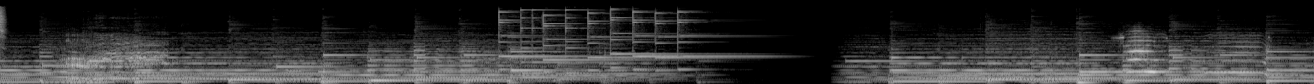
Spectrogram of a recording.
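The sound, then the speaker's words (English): A pig oinks in short grunting bursts near the start and again near the end, set against bright tinkling chimes and steady musical tones, with a brief silence in the middle. “Pig woke up too. Oink, oink, said Pig.”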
